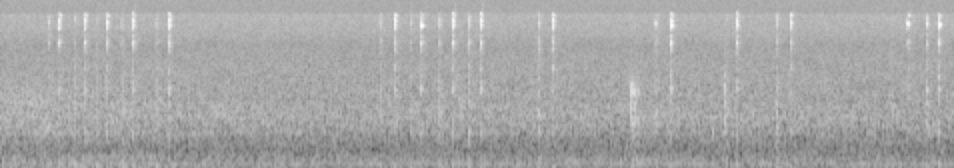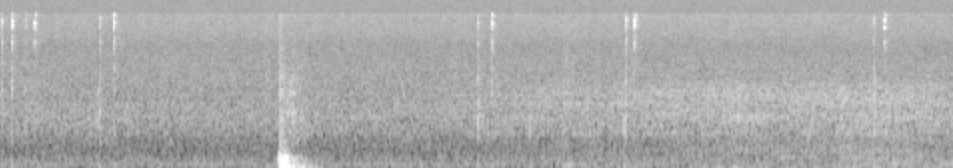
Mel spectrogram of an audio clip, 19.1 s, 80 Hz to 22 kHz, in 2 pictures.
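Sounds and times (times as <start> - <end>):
computer mouse clicks: 0.4 - 1.9, 3.7 - 8.1, 8.8 - 10.8, 14.2 - 14.6, 15.7 - 16.1, 18.2 - 18.6
dull low thump: 12.3 - 12.6.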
